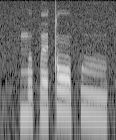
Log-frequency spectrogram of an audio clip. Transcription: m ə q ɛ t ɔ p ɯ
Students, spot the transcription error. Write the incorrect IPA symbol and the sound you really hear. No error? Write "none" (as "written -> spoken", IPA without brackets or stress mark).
q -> p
